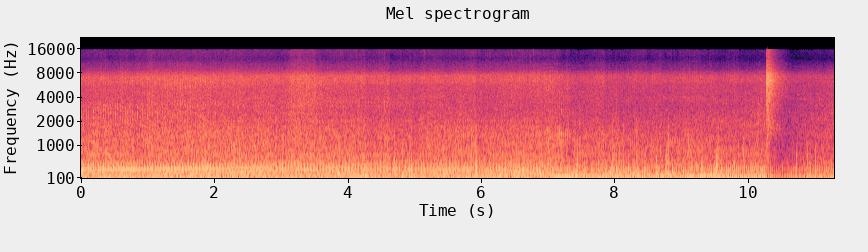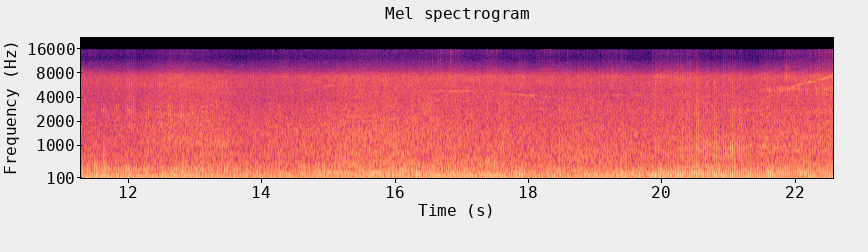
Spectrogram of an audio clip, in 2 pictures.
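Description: An engine hums steadily as a vehicle drives along a road.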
